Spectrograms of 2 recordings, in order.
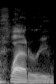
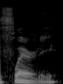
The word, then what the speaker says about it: Flaherty: the MLB uh pronunciation is it actually Flaherty is that how they have it in the book off the top of your memory I believe so it should be because that's the correct way to announce it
